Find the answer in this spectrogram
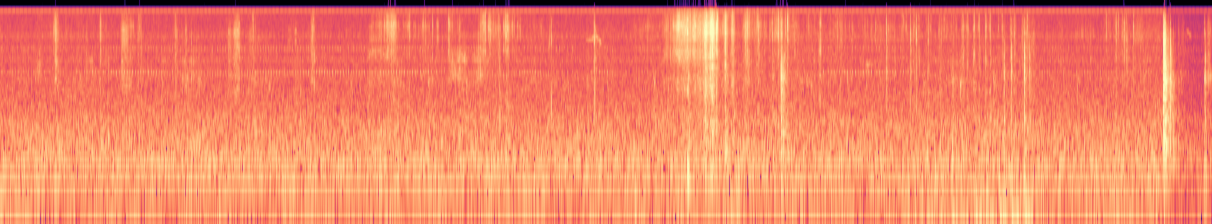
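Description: Light scratches, taps and rubs of close-up painting work on a small plastic model part, with a louder stretch of scratchy scrubbing about ten seconds in and another sharp scratch near the end.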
